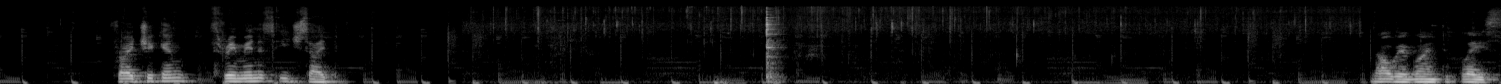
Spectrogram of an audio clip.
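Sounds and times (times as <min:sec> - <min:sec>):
chicken sizzling in a pan: 0:04.5 - 0:13.8
metal fork clinking on pan: 0:07.6 - 0:08.2.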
